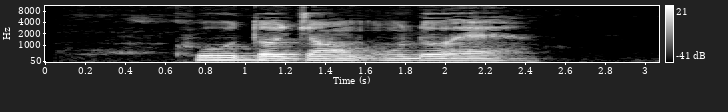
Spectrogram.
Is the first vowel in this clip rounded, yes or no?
yes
